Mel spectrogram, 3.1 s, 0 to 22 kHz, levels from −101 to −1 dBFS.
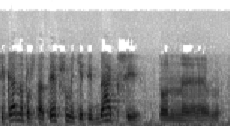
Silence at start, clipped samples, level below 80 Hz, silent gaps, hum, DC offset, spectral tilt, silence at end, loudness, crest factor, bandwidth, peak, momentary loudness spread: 0 s; under 0.1%; -36 dBFS; none; none; under 0.1%; -7.5 dB/octave; 0 s; -13 LUFS; 12 dB; 8 kHz; 0 dBFS; 5 LU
